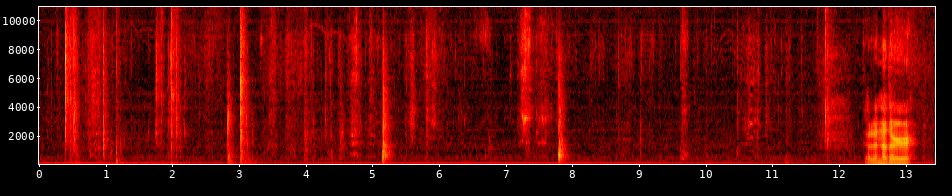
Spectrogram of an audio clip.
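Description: Plastic card packs rustle and tap as gloved hands handle them.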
